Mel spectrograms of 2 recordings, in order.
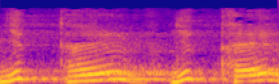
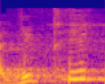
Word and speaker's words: nhất thiết: Nhất thế là nhất thiết đó.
